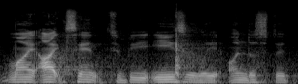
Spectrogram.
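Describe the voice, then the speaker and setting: A Scottish man in his fifties, a teacher, chatting as an interview guest and speaking slowly and clearly on purpose. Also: lowish voice, level tone. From Scotland. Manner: deliberately slowed, clear speech. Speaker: head of an English department, guest. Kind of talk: casual interview chat. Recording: long reverb with faint background noise.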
